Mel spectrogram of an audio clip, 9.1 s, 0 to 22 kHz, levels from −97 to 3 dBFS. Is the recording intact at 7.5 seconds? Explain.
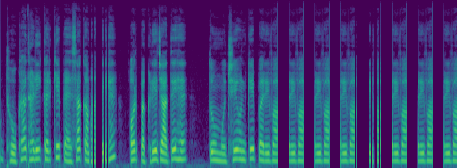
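No. A stutter with silent gaps runs from 5.55 s, just after "हैं तो मुझे उनके", to the end: a 288 ms fragment repeats every 0.52 s with 228 ms of silence between, likely a stalled stream replaying its last fragment.

A digital broadcast dropout also spans 7.08 to 7.60 s: the receiver mutes on bad data with 3 ms fades, leaving holes of up to 128 ms that total about 352 ms of lost sound.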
